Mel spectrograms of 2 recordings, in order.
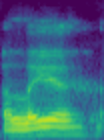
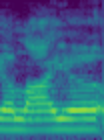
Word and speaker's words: Alia: for me uh uh Aaliyah Aaliyah like the singer Aaliyah okay okay I was probably gonna say Alaya or something like that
